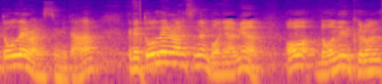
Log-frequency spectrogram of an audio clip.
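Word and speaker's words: tolérance: 그거는 이 똑같은 발음에다가 nc 붙여서 영어로 tolerance인데 그걸 불어로 발음하면 똘레랑스입니다.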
